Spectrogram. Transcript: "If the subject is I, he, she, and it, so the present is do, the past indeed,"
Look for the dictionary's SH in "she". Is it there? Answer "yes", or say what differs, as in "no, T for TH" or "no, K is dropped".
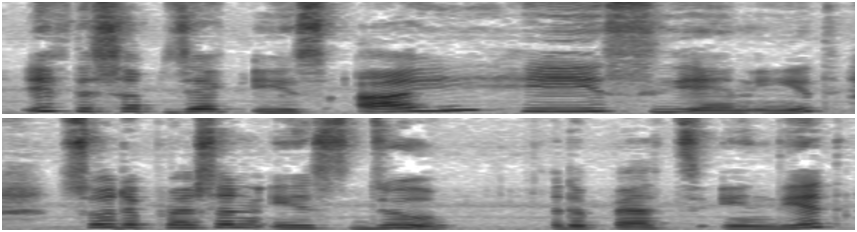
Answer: no, S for SH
